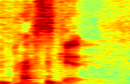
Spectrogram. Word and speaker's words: Prescott: So when I said Prescott, he definitely informed me to always say it as Prescott. – Dude, I still say it. I still say Prescott, mainly because I don't care.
